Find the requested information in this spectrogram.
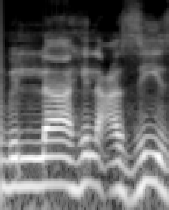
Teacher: باللام کے اوپر کھڑا زبر ہے، کھینچ کر پڑھیں گے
